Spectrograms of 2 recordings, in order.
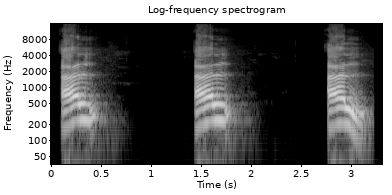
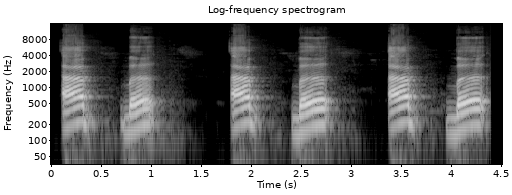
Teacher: اب میں یہاں سے لام کو اس طرح سے پڑھوں گا کہ لام کی جب ادائیگی کر چکوں گا تو آواز کو ختم کر دوں گا، اس کا مطلب ہوگا کہ میں نے لام پر کلکلا نہیں کیا، جیسے ال ال ال۔ اب با کی ادائیگی اس طرح سے کروں گا کہ با پر آواز ختم نہیں ہوگی بلکہ اس کے بعد آپ کو ایک آواز آئے گی، وہ آواز لوٹ رہی ہوگی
